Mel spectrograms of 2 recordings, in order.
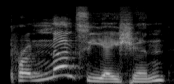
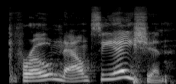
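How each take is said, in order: First: The second syllable sounds like 'nun'. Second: The second syllable sounds like 'noun'.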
